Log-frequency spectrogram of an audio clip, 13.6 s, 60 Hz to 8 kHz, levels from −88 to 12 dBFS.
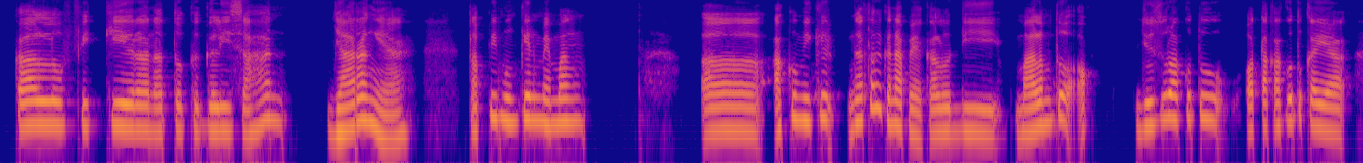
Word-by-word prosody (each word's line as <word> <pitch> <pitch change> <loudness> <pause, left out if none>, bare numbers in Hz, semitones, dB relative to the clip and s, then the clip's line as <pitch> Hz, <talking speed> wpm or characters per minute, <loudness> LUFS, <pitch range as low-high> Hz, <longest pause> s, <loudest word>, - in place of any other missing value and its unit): Kalau 190 +1 +5
fikiran 180 -3 0
atau 160 +1 -4
kegelisahan, 165 +5 -2 0.4
jarang 165 +8 +4
ya. 135 -1 -2 0.5
Tapi 235 -3 -3
mungkin 215 0 +2
memang 205 0 0 1.2
eee 160 +1 +2 0.2
aku 180 - -1
mikir 220 +2 0 0.2
nggak 205 +5 0
tahu 315 - +4
ya - - -7
kenapa 180 -4 +1
ya, - - -6
kalau 155 +2 +1
di 155 -1 -3 0.2
malam 165 +7 +2
tuh 230 0 +2
ok - - -6 0.5
justru 195 +6 +1
aku 225 +1 -1
tuh, 230 -1 0 0.4
otak 170 +2 0
aku 195 +3 -1
tuh - - -7
kayak, 170 -4 +1
180 Hz, 130 wpm, -23 LUFS, 160-205 Hz, 1.2 s, Kalau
